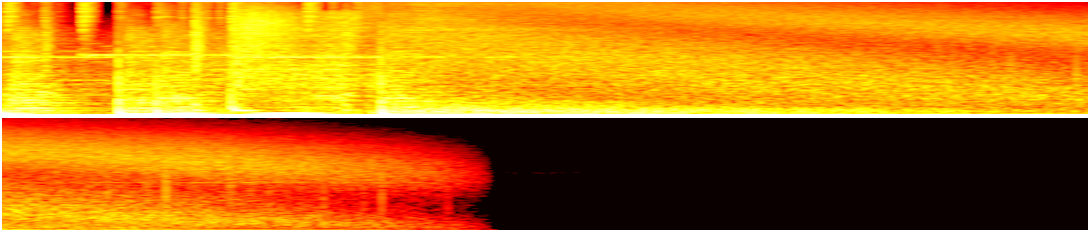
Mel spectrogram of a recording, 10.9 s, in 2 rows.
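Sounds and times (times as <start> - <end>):
trap beat: 0.0 - 7.7.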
